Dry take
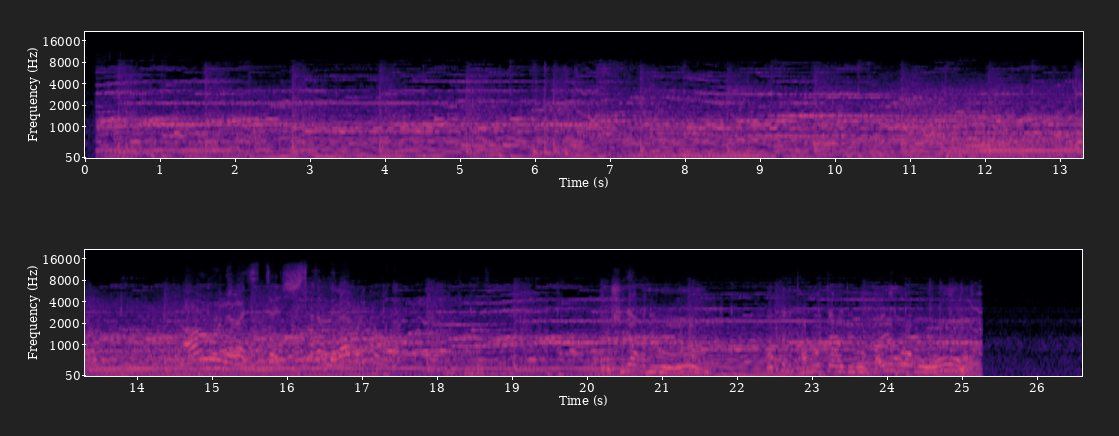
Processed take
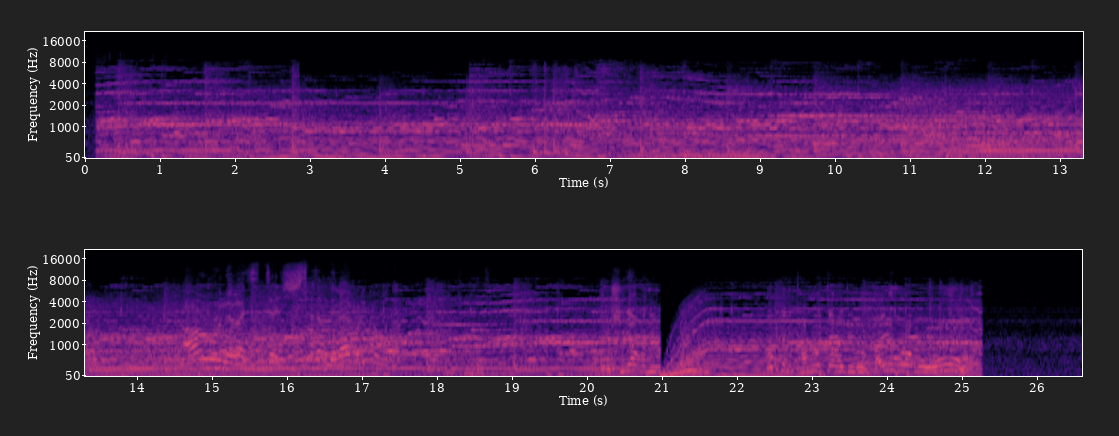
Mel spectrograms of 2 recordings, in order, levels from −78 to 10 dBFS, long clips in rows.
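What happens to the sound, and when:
0:02.85–0:05.11: high-frequency loss of the air 250 metres
0:08.23–0:13.56: parametric band 6,000 Hz −10 dB 0.38 octaves
0:20.97: tape start 0.63 s

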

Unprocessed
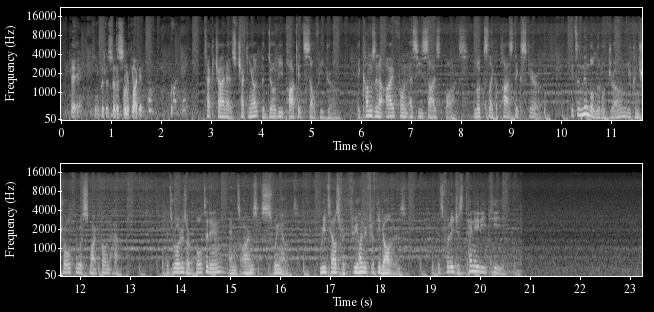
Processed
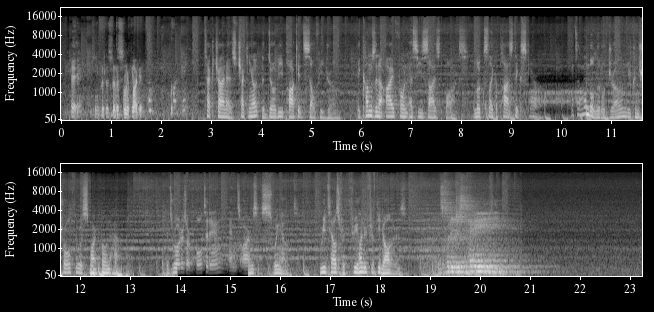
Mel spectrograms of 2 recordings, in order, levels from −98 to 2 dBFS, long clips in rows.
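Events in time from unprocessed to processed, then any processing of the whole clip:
0:00.76–0:01.73: flat-topped bell 5,200 Hz −11 dB
0:09.35–0:10.50: drawn EQ curve 100 Hz 0 dB, 360 Hz −21 dB, 750 Hz +11 dB, 1,100 Hz +1 dB, 1,600 Hz −27 dB, 2,400 Hz −8 dB
0:12.21–0:13.07: spectral tilt −3.5 dB per octave
0:13.94–0:15.37: high-pass filter 490 Hz 24 dB per octave
0:18.63–0:20.14: thrown reverb, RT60 2.2 s, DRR −4.5 dB

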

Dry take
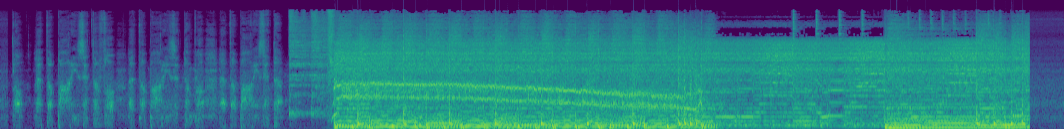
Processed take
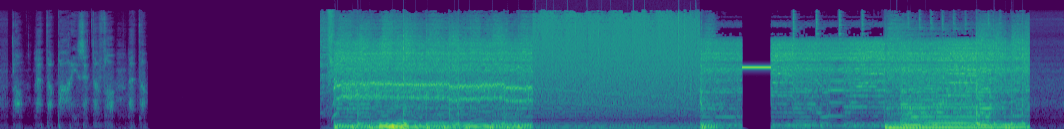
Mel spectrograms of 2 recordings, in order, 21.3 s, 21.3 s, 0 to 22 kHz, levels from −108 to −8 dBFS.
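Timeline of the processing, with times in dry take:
0:02.95–0:06.39: silence
0:07.57–0:08.16: bass and treble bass +13 dB, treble +3 dB
0:08.98–0:10.08: reverse
0:10.64–0:13.99: every bin compressed towards the loudest bin 10 to 1
0:14.83–0:15.41: beep over 2,560 Hz −23 dBFS
0:18.00–0:19.82: parametric band 380 Hz +13.5 dB 2.8 octaves
whole clip: guitar amp tone stack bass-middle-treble 10-0-10; level +2 dB

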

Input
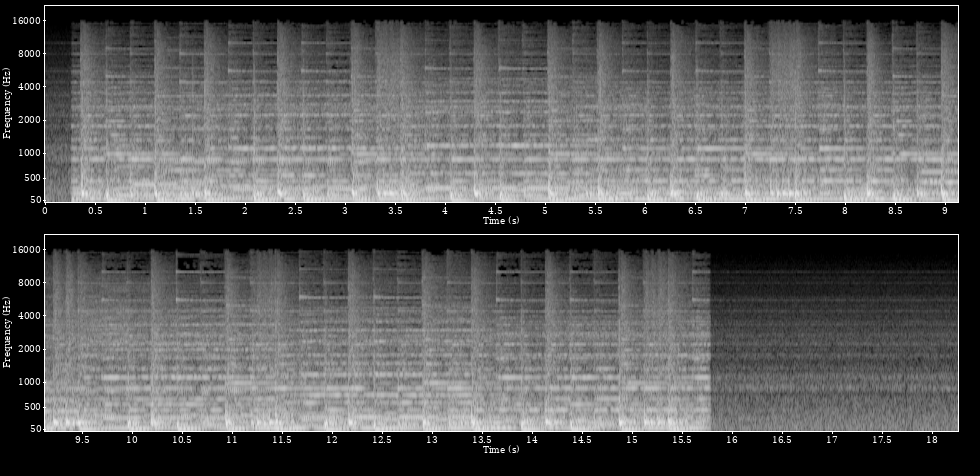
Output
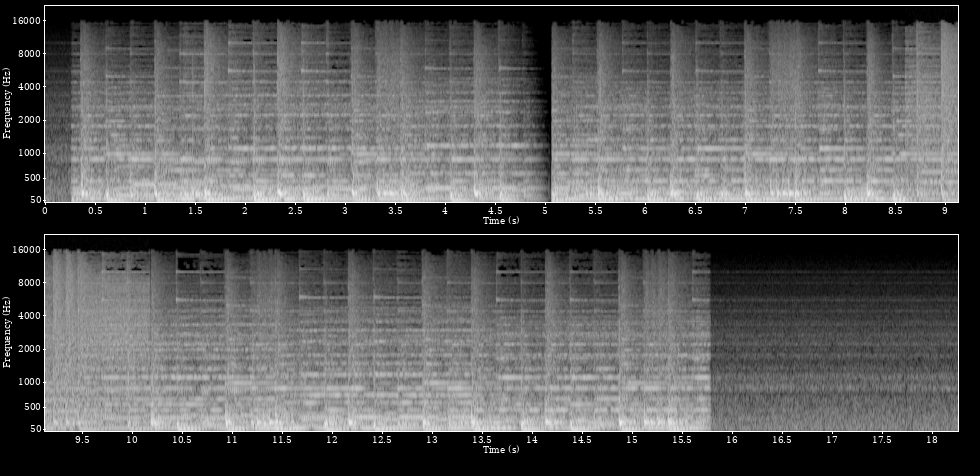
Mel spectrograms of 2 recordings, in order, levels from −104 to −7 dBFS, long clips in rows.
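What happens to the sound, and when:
0:01.38–0:02.84: bass and treble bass +3 dB, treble +7 dB
0:04.50–0:05.07: fade out and dull
0:08.60–0:10.18: every bin compressed towards the loudest bin 2 to 1

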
